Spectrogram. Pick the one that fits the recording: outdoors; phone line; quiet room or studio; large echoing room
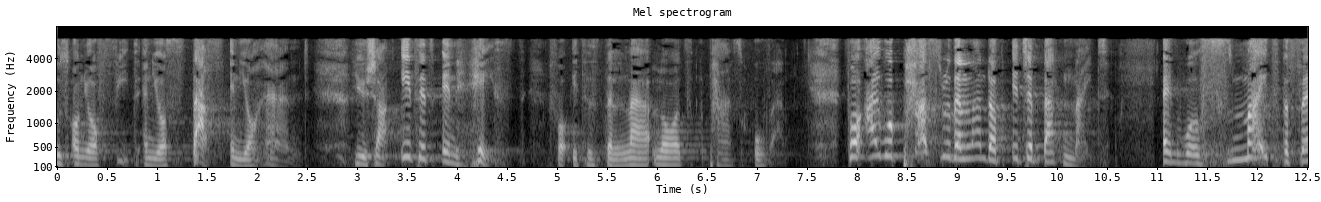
large echoing room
